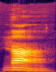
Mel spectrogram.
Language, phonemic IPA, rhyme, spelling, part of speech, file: German, /naː/, -aː, nah, adjective / adverb, De-nah.ogg
- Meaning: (adjective) near (in space or time or in an abstract sense), close, nearby; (adverb) near (in space or time or in an abstract sense)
